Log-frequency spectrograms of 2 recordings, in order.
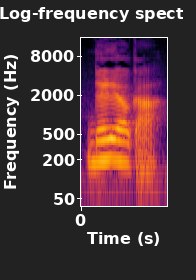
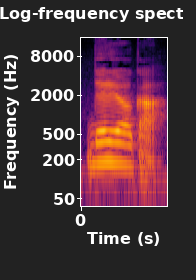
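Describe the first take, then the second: Both takes have the same delivery.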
